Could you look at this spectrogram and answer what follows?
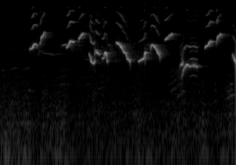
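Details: Oriental magpie-robin song played to prompt lazy magpie-robins to sing: rapid varied phrases of whistled, slurred notes and sharp chirps, high-pitched, in quick bursts about every third of a second after a quiet start.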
